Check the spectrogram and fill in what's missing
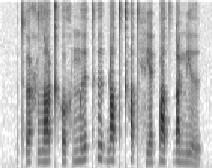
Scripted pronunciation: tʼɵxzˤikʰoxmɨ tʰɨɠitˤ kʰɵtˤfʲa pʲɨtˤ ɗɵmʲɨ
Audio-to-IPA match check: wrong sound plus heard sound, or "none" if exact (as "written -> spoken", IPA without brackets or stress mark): none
